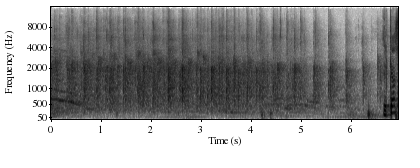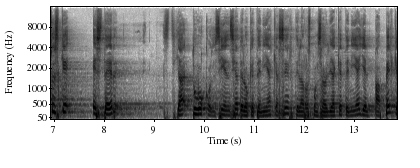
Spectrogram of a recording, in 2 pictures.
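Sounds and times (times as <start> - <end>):
audience applause: 0.0 - 6.7
speech: 6.6 - 8.4, 9.2 - 13.8.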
